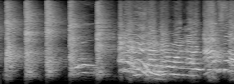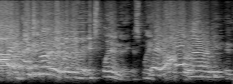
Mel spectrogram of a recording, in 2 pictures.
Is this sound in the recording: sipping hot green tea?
no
